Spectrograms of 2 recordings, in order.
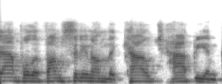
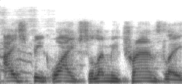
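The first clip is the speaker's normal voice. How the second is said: ordinary talk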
